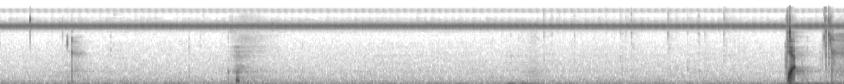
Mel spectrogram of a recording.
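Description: Steady high-pitched electronic whine, constant in pitch, from the recording setup, with a faint click about three and a half seconds in and a sharper one near the end.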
